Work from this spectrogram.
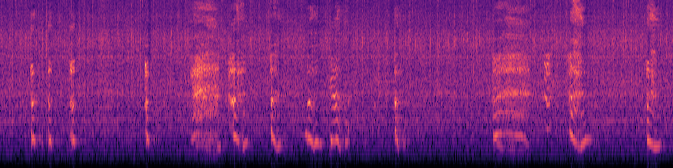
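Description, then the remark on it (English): Heavy rain pours down in a steady, dense hiss, punctuated by sharp drips and brief whimpering, squeaky cries that come and go over the constant downpour. “It's raining really hard.”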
